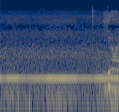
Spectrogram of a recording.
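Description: A single steady, unchanging pure tone, held at one pitch without fading, over faint room noise.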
